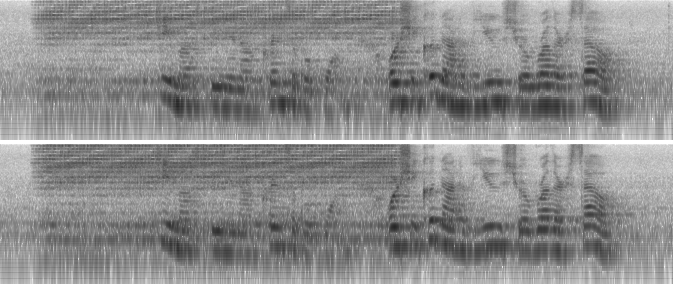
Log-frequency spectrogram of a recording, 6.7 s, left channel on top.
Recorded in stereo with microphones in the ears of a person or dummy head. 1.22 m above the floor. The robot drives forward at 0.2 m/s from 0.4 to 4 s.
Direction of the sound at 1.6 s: 35° right (ahead or behind).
